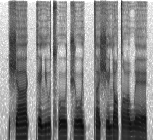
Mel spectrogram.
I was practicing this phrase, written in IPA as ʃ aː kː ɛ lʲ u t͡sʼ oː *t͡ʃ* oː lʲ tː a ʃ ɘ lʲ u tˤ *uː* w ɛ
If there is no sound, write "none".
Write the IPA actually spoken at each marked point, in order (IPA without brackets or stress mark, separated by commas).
t͡ʃ, oː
